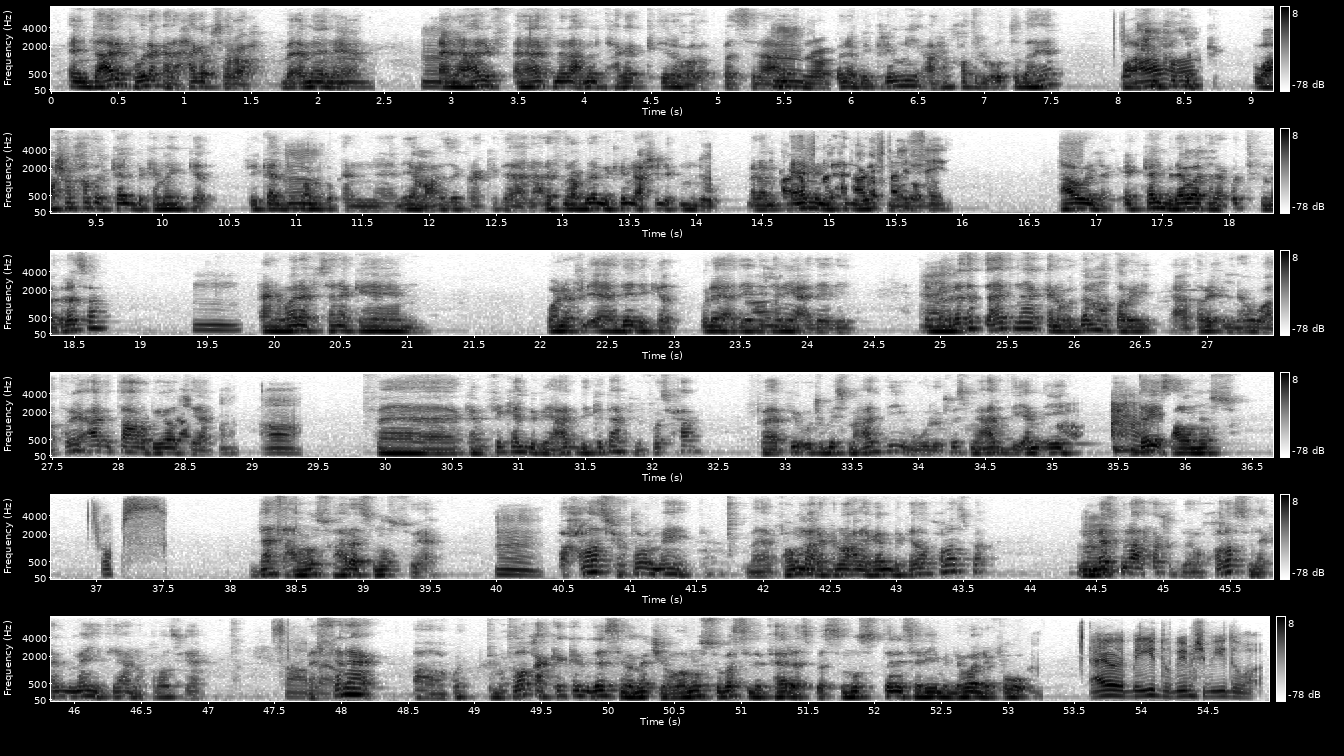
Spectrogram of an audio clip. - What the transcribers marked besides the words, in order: static; tapping; other noise; other background noise; throat clearing; tsk
- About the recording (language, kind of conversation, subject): Arabic, unstructured, هل إنت شايف إن تربية الحيوانات الأليفة بتساعد الواحد يتعلم المسؤولية؟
